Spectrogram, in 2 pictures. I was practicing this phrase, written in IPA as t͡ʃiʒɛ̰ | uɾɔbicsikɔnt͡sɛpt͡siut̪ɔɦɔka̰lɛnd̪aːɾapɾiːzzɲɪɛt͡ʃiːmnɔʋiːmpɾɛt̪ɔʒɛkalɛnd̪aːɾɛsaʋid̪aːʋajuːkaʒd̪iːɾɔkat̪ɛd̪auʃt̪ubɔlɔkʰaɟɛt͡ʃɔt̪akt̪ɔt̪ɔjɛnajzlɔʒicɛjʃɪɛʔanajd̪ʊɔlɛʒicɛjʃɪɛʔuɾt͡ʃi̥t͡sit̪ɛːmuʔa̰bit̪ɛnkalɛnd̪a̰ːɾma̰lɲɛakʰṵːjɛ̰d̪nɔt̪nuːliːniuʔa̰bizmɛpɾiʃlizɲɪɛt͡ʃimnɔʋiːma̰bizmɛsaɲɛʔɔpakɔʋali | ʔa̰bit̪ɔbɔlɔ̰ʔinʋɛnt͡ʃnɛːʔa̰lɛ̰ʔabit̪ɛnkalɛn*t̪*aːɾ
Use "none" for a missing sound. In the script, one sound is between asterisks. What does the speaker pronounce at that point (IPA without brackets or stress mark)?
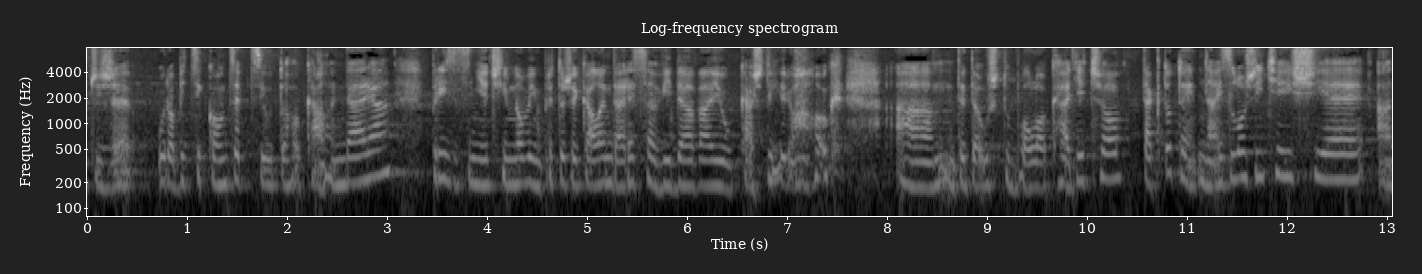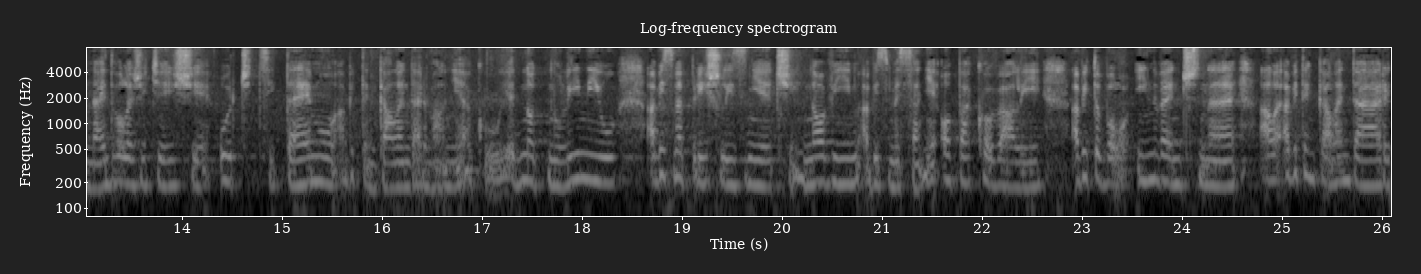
d̪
